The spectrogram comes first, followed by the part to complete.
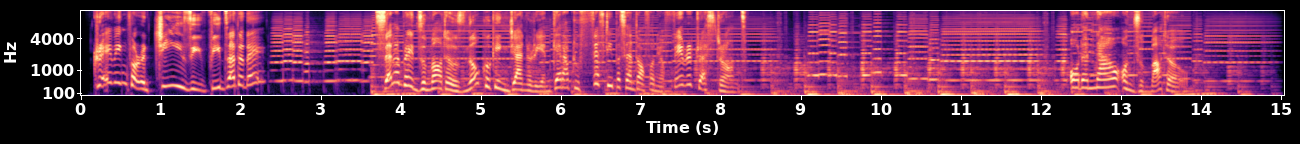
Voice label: Commercial

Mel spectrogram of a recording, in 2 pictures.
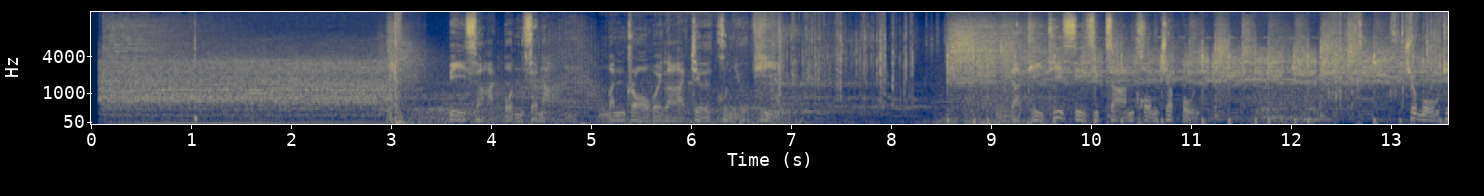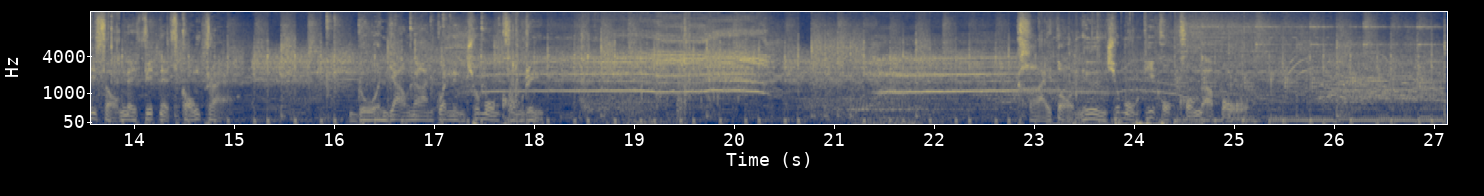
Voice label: Commercial

